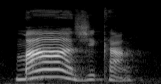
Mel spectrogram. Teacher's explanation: Ma é a sílaba tônica. E é a antepenúltima, então é uma proparoxítona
